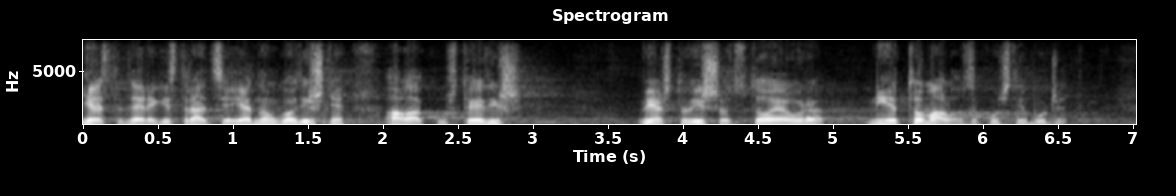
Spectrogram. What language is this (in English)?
Serbian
